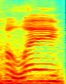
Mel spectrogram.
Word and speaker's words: fillet: 19 is fillet, or it's fillet if you're American. Here in Australia, they pronounce it as fillet, so it is a fillet of fish or a fillet of fish.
